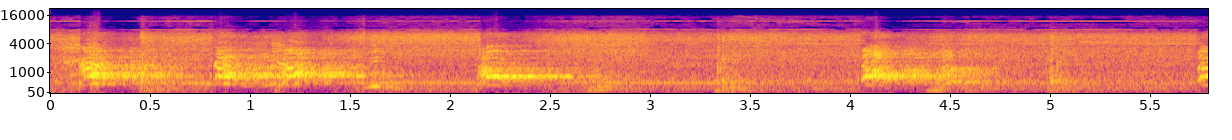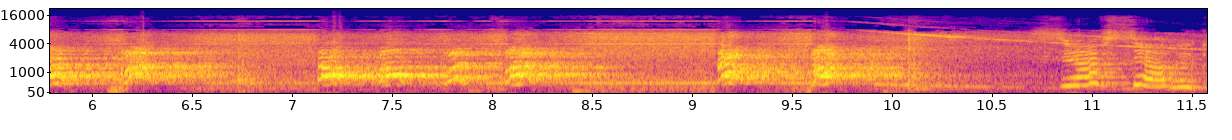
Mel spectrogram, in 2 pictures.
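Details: Samoyed barking at a running vacuum cleaner in a home, repeated bursts of loud harsh barks every one to two seconds over a constant appliance hum, the machine winding down near the end.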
